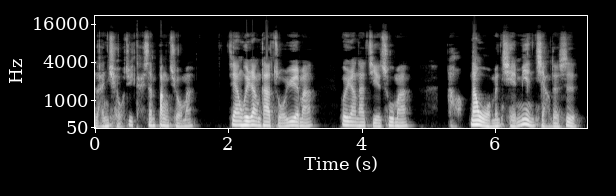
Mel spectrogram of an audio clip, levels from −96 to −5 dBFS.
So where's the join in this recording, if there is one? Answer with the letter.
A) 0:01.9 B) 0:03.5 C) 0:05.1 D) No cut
C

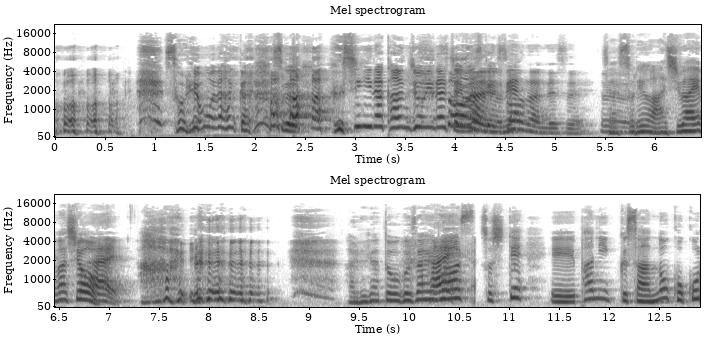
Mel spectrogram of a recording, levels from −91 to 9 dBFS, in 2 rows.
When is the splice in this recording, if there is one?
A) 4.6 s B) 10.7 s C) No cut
B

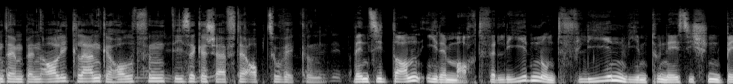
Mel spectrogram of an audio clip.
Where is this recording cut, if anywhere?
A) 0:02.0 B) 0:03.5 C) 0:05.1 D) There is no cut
B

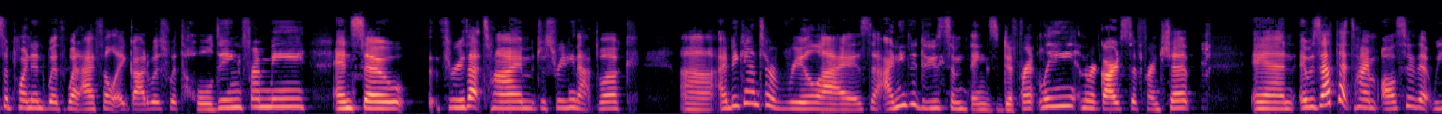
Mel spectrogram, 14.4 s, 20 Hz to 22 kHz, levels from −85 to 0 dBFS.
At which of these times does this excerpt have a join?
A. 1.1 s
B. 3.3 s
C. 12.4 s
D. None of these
B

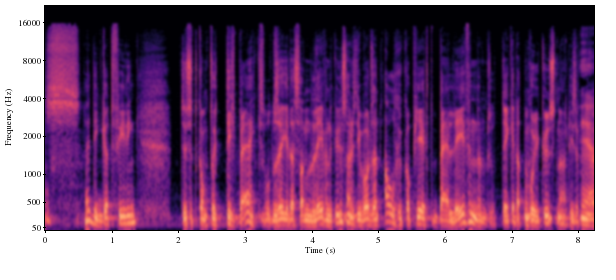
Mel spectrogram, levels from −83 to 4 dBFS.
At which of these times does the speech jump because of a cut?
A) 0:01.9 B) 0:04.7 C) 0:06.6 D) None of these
A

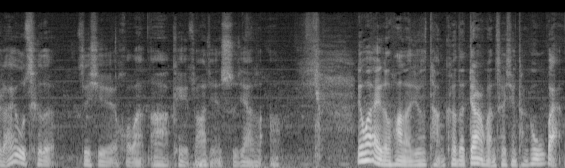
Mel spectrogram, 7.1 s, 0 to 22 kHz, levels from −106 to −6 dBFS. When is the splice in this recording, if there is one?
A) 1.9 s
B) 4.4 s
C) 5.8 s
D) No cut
B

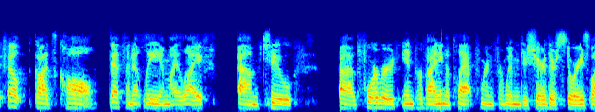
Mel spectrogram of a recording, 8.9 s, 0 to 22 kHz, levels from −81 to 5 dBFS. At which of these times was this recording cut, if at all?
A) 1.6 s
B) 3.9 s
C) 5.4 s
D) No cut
C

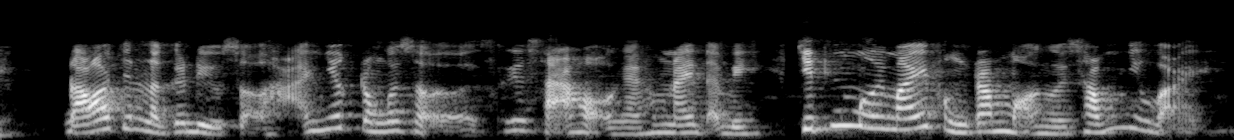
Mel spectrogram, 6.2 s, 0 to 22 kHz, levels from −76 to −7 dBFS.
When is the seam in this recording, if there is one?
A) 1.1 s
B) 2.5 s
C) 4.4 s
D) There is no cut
B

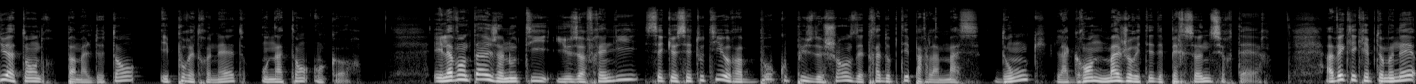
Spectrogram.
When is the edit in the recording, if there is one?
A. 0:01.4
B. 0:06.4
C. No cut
C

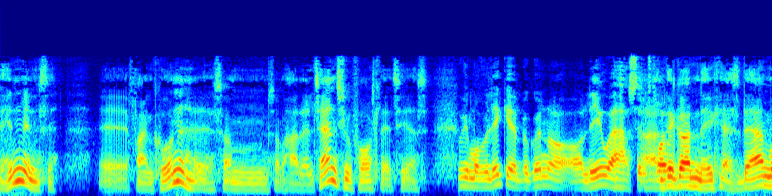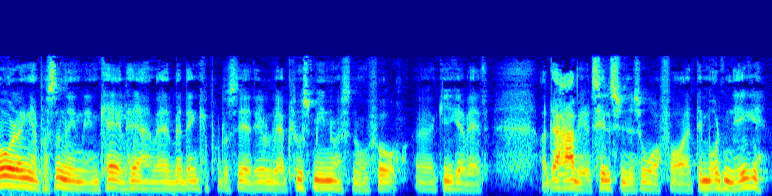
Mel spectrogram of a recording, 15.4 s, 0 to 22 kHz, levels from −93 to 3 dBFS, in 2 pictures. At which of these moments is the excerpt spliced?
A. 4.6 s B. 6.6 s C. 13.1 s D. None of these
A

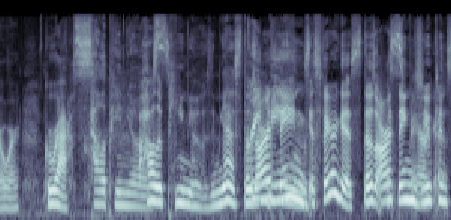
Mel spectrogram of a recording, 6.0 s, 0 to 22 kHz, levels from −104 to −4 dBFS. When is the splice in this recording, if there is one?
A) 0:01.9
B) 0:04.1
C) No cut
B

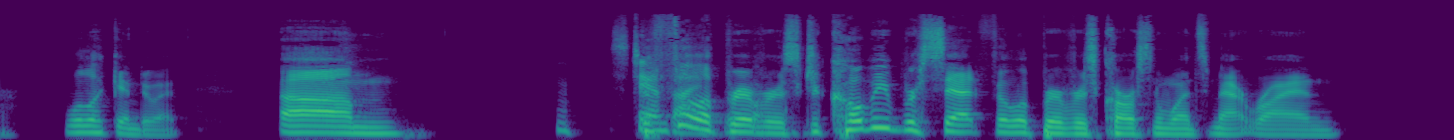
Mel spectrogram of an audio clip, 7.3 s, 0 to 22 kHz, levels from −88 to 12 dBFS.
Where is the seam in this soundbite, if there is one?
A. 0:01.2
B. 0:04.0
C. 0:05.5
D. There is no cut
B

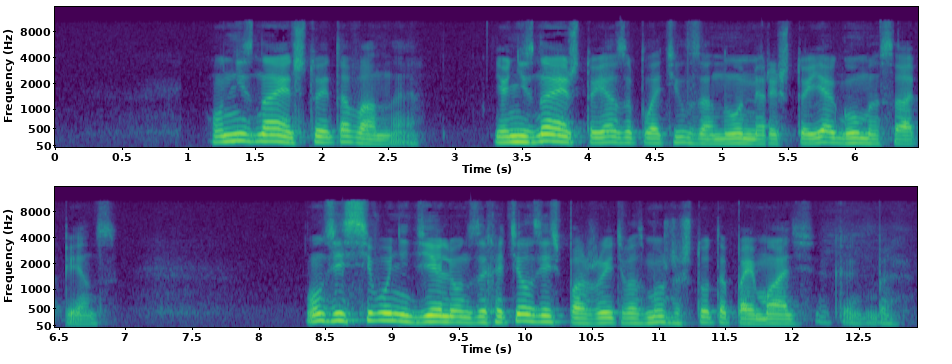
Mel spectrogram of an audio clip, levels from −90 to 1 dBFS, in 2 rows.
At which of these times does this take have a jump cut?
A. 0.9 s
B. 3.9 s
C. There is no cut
A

